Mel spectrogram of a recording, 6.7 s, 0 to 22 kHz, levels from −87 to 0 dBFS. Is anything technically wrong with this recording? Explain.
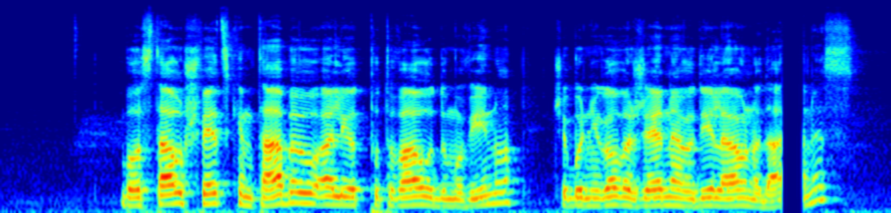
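Yes. At 5.85 to 6.01 s, after "njegova žena rodila", the speech drops to silence for about 164 ms, then resumes. This is likely a Bluetooth stall, where interference delayed packets and the receiver's buffer ran empty.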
